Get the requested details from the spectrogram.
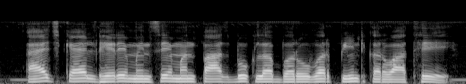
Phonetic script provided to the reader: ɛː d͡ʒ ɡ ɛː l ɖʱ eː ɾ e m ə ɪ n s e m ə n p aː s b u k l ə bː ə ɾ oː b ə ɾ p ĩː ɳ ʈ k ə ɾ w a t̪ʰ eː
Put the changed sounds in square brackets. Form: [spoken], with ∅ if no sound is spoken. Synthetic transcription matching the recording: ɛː d͡ʒ [k] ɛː l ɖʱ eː ɾ e m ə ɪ n s e m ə n p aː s b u k l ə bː ə ɾ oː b ə ɾ p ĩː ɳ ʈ k ə ɾ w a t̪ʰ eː

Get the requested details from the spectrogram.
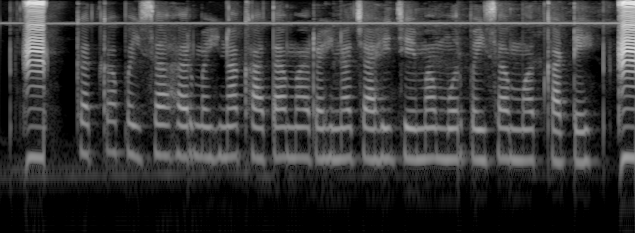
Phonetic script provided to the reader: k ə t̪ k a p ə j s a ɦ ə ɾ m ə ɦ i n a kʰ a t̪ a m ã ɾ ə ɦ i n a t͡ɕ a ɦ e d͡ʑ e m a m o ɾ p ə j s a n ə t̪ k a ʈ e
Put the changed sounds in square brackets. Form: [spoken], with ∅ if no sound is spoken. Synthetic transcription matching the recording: k ə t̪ k a p ə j s a ɦ ə ɾ m ə ɦ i n a kʰ a t̪ a m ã ɾ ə ɦ i n a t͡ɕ a ɦ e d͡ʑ e m a m o ɾ p ə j s a [m] ə t̪ k a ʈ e

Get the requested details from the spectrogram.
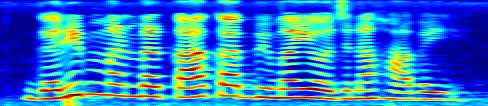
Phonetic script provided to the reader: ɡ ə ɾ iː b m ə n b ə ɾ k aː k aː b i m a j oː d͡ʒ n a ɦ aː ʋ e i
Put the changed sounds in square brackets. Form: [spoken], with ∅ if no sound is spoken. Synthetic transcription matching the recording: ɡ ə ɾ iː b m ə n b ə ɾ k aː k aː b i m a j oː d͡ʒ n a ɦ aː ʋ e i

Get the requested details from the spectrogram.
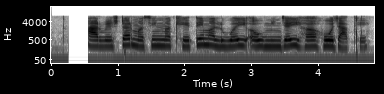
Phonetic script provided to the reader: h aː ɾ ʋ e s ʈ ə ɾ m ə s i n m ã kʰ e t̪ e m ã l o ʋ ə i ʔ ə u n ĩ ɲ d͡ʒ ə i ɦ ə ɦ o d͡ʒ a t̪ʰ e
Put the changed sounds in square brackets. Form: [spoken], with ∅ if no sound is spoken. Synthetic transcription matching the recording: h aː ɾ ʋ e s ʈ ə ɾ m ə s i n m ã kʰ e t̪ e m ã l [u] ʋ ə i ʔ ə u [m] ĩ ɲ d͡ʒ ə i ɦ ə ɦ o d͡ʒ a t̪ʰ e

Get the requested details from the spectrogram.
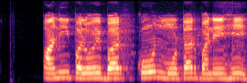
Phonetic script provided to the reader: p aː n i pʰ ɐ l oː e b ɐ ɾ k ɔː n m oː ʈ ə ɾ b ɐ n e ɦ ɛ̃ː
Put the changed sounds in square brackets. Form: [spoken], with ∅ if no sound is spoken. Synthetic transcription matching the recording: p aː n i [p] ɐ l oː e b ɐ ɾ k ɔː n m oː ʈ ə ɾ b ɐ n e ɦ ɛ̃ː

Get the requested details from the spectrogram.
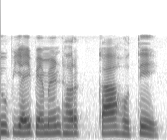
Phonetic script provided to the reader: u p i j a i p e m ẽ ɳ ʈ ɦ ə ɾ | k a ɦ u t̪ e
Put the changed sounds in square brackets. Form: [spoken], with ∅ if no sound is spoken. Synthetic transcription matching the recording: u p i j a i p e m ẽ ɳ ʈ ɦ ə ɾ | k a ɦ [o] t̪ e

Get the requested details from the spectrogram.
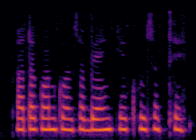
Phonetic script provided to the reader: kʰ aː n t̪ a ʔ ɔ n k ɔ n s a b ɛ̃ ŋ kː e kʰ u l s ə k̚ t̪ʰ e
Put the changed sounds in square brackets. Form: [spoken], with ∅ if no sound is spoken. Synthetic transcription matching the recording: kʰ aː [∅] t̪ a [k] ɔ n k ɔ n s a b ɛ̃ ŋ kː e kʰ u l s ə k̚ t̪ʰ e

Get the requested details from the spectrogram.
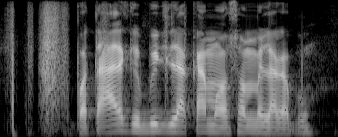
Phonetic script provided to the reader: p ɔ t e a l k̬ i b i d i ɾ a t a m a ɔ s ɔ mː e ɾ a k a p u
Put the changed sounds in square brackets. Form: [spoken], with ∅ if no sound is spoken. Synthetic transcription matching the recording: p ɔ t [a] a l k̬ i b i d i [l] a [k] a m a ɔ s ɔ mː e [l] a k a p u

